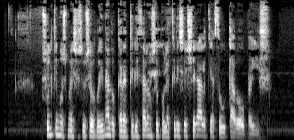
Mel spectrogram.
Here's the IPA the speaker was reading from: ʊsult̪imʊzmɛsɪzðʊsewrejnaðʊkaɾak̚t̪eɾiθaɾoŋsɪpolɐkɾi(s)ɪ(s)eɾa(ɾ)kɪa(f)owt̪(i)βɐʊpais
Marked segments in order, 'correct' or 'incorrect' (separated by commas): correct, incorrect, incorrect, incorrect, incorrect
